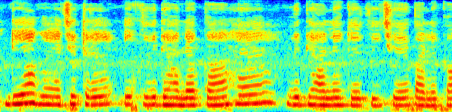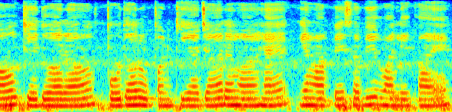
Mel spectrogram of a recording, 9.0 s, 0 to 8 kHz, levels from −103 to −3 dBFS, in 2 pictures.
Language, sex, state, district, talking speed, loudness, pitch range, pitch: Hindi, female, Rajasthan, Bikaner, 150 wpm, -15 LUFS, 180-205 Hz, 195 Hz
